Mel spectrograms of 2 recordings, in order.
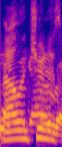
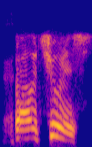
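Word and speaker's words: Valančiūnas: Jesse told me how to pronounce it. Valanciunas, Mitch. Valanciunas.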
